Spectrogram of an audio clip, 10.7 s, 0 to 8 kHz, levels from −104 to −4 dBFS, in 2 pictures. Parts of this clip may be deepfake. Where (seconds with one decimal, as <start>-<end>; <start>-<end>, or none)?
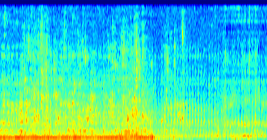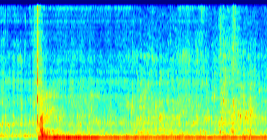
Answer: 4.4-8.1; 8.9-9.5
